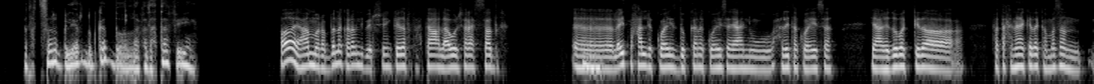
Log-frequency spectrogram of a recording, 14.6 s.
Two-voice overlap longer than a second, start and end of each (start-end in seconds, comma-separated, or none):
none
